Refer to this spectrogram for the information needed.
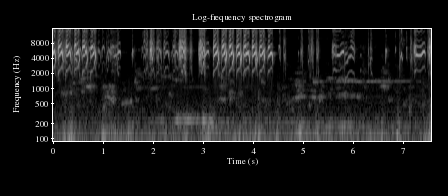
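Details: Caged fighter-type sogon responds to another sogon's song, challenging a rival, with bursts of rapid, very high, wavering trilled notes repeated in quick phrases, pausing between bursts, with a faint hum in the background.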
